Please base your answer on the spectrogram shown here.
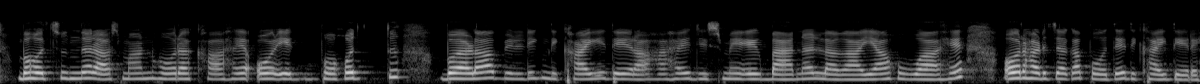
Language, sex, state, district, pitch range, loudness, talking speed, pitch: Hindi, female, Uttar Pradesh, Deoria, 245-270 Hz, -25 LUFS, 145 wpm, 255 Hz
